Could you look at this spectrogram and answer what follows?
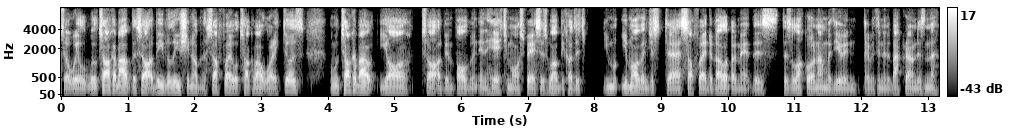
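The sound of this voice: A man with a fairly low pitch talks fast, his intonation fairly even.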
